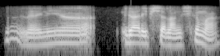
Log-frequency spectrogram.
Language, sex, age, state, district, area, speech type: Bodo, male, 18-30, Assam, Baksa, rural, conversation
